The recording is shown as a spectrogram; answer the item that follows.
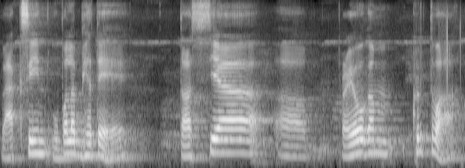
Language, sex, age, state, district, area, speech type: Sanskrit, male, 60+, Karnataka, Mysore, urban, spontaneous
